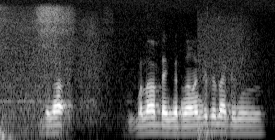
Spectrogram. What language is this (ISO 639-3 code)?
pan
